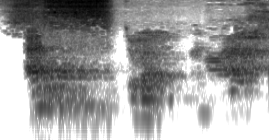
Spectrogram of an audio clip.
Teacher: saofir itu tajam bunyi napasnya tajam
